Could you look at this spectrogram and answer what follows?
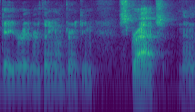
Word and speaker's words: Skratch: I'm drinking Skratch, and it's SK, Skratch, spelled like scratch, but with a K.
